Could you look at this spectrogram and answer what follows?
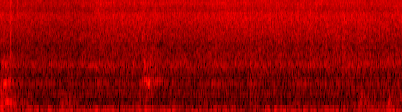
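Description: Vegetables for hakka noodles stir-fry over a high flame, a dense, continuous loud sizzle and hiss filling the whole stretch with no talking.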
